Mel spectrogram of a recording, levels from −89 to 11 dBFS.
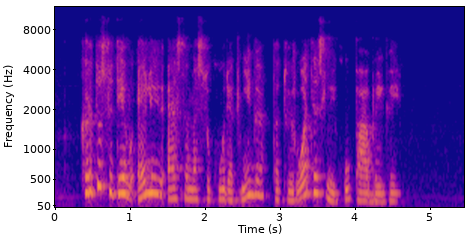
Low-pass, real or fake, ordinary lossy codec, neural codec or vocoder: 7.2 kHz; real; Opus, 16 kbps; none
